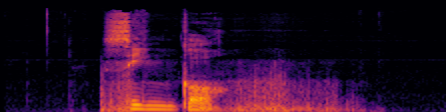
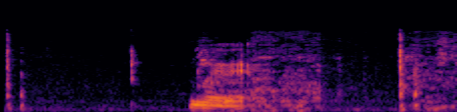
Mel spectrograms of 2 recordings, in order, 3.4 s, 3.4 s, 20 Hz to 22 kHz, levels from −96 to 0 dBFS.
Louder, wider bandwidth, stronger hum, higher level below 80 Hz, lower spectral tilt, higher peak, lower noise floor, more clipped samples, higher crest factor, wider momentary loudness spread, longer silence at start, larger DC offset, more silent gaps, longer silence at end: first, -26 LUFS vs -36 LUFS; first, 15.5 kHz vs 7.4 kHz; neither; first, -54 dBFS vs -70 dBFS; first, -4.5 dB/octave vs -2.5 dB/octave; first, -8 dBFS vs -12 dBFS; about the same, -72 dBFS vs -75 dBFS; neither; second, 20 dB vs 26 dB; about the same, 21 LU vs 19 LU; first, 0.75 s vs 0.05 s; neither; neither; first, 0.8 s vs 0 s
